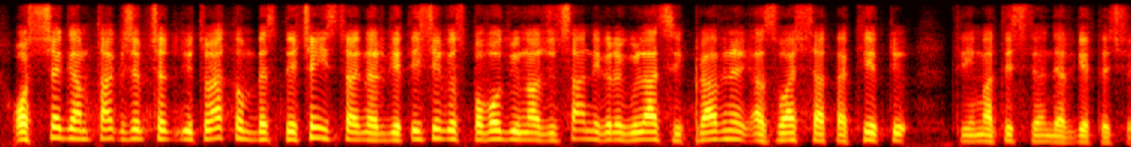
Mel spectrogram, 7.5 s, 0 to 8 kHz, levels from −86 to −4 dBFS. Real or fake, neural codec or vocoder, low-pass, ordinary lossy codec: fake; codec, 16 kHz in and 24 kHz out, 0.9 kbps, LongCat-Audio-Codec, four codebook decoder; 7.2 kHz; none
